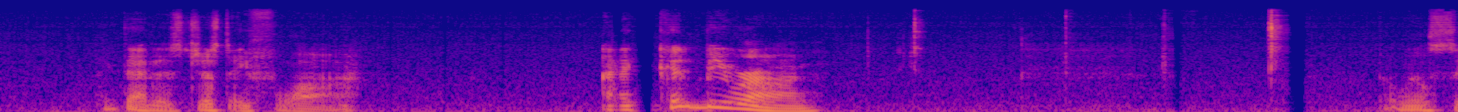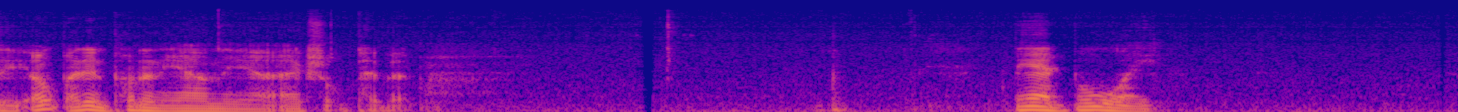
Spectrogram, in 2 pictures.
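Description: Small metal knife parts click softly as they are handled.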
